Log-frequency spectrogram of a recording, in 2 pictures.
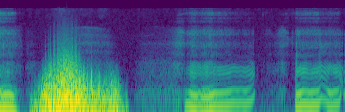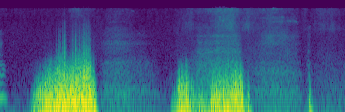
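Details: Adult recorded while asleep, likening it to a chainsaw: loud, rough, rattling snores alternating with wavering, whistly breath tones, about twelve breaths a minute; heavy snoring.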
